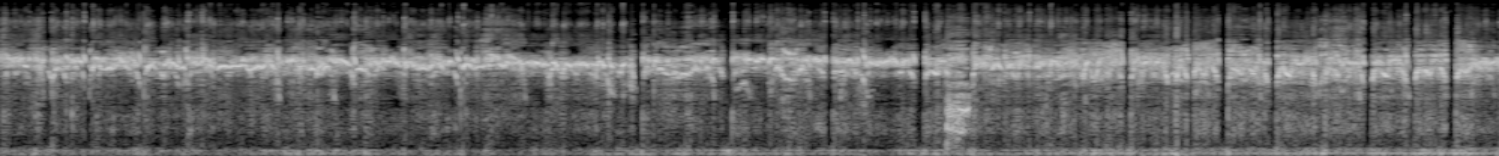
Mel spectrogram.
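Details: Wild kingfisher chicks compete for a black lizard at their nest. A long, unbroken, high hissing buzz wavers slightly in pitch, with one brief lower squawk partway through.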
